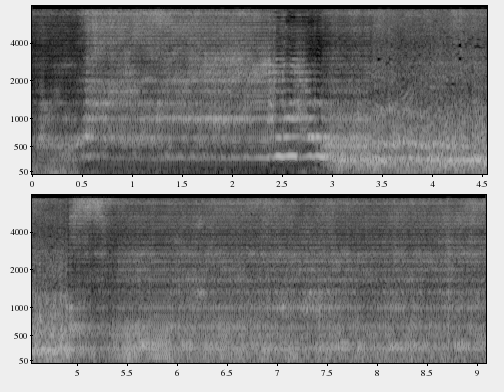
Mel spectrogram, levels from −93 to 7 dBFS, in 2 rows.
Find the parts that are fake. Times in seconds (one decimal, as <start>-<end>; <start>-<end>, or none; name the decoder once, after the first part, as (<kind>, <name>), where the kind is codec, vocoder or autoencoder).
0.0-3.4 (codec, ZipCodec); 4.9-9.1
